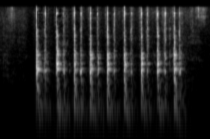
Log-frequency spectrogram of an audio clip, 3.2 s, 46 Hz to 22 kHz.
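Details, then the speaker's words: 2000 Nissan Almera 1.4 petrol, microphone close to the driveshaft, noisy when steering left or on rough roads after a sudden crunch: nine sharp, evenly spaced clunks about four a second from a failed driveshaft CV joint. "the drive shaft or the CV joint has failed in some kind of a way I don't know what way"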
